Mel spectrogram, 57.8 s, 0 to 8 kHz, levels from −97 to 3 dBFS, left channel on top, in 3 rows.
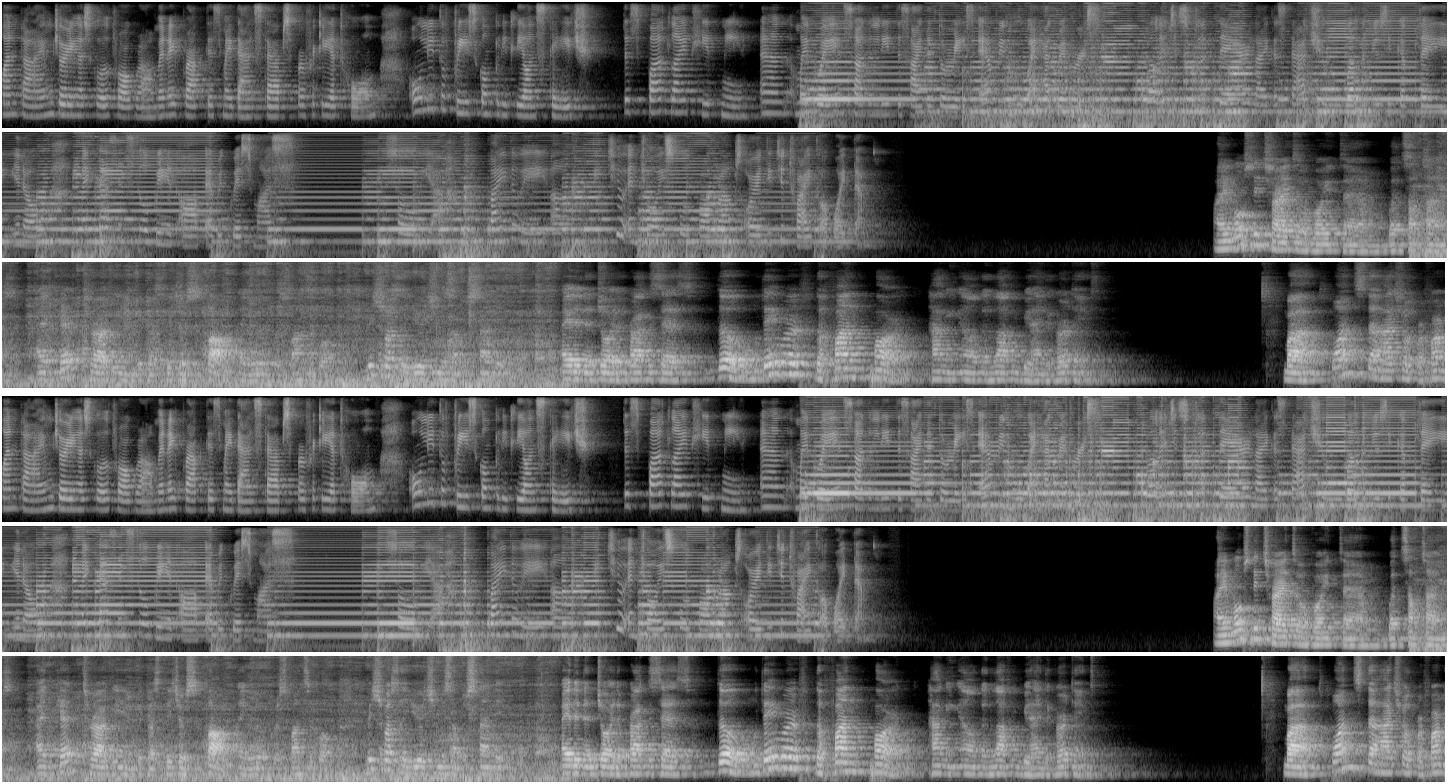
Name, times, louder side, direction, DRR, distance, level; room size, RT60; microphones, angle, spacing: voice 1, 0.0-7.8 8.3-14.7 15.2-23.2 24.4-30.8, right 2 dB, 10° right, 9 dB, 0.3 m, -34 dB
sound 1, 10.6-16.5 17.0-18.9 19.2-22.1 22.8-27.2 27.7-28.9 29.3-30.2, right 4 dB, 90° right, 1.0 m, -28 dB
voice 2, 35.4-38.7 39.0-45.3 45.7-50.5 50.9-53.0 55.3-55.9 56.3-57.7, right 2 dB, 50° right, 3 dB, 0.7 m, -24 dB
Writing, 38.0-46.2, equal, 35° left, 1.7 m, -32 dB
8.5 x 3.5 x 5.1 m, 1.2 s
head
